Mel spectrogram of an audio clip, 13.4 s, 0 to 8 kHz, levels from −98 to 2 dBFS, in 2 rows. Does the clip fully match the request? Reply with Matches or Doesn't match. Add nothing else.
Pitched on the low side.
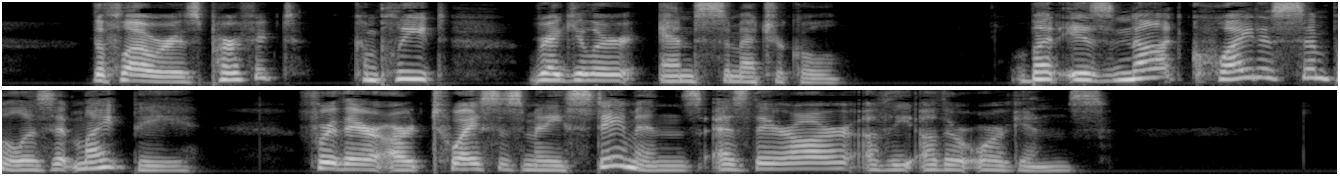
Doesn't match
